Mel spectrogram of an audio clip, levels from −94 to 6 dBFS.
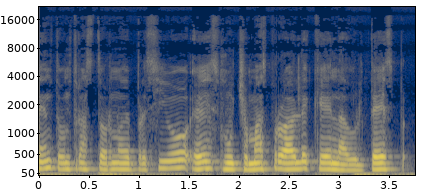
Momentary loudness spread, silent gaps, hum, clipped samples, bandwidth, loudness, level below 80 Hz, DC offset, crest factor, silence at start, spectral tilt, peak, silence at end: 5 LU; none; none; under 0.1%; 12.5 kHz; -13 LUFS; -34 dBFS; under 0.1%; 12 dB; 0 s; -9 dB/octave; 0 dBFS; 0 s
